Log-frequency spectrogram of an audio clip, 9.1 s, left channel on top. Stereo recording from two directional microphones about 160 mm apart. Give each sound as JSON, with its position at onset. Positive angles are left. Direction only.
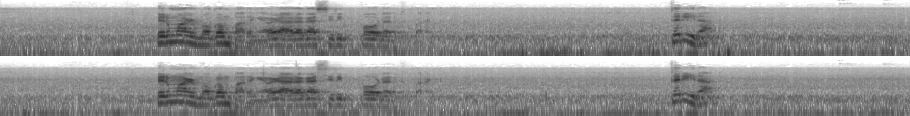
{"t": 1.6, "sound": "a man's voice", "side_deg": 20}
{"t": 6.7, "sound": "a man's voice", "side_deg": 20}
